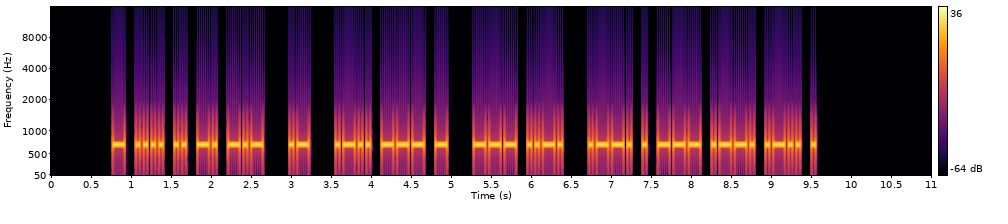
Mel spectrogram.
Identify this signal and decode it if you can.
Morse code, heard as a keyed tone, about 25 wpm, 700 Hz. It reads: THINK A LOT OF PEOPLE
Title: Sets of 5 Words 25wpm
